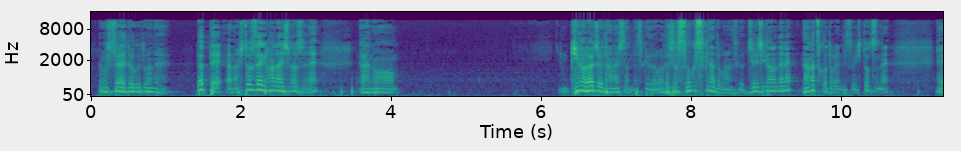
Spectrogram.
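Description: A male pastor preaching a sermon to his congregation, emphatic and animated, moving between soft asides and loud stressed points. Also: mid-range voice, vocal fry, husky.

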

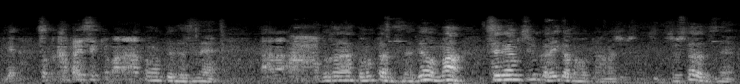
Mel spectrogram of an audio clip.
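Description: A man's voice: high-pitched, lively intonation, very fast, background noise. Man preaching in an echoey hall. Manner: conversational preaching with frequent fillers and asides. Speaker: pastor. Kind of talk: sermon. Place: church hall. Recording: echoey hall, mic from far off.

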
